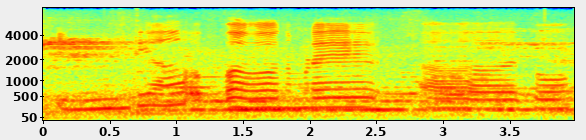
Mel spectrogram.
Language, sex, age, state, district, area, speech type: Malayalam, female, 30-45, Kerala, Pathanamthitta, rural, spontaneous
